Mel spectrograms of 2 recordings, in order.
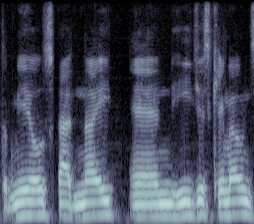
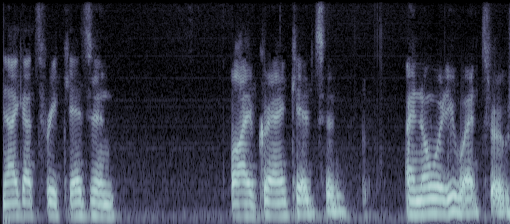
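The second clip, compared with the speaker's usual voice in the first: choked-up, halting voice, words broken by emotion. Man with kids and grandkids recalling the news of Sam's return, emotional. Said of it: "Just emotional".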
